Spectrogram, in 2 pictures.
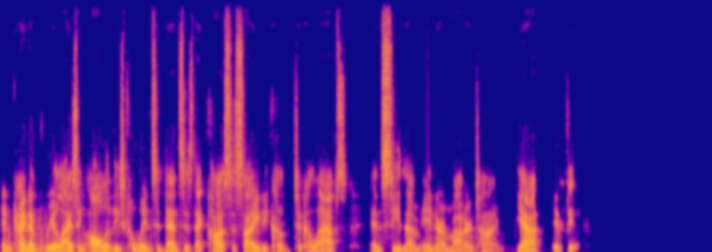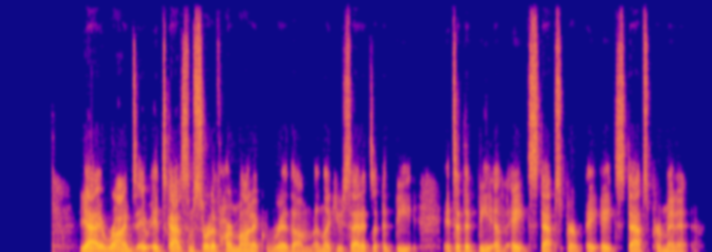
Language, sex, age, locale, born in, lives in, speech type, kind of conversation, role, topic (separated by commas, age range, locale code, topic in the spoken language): English, male, 35-39, en-US, United States, United States, conversation, podcast, guest, Why is it important to look at the past when trying to make sense of what’s happening in the world today?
